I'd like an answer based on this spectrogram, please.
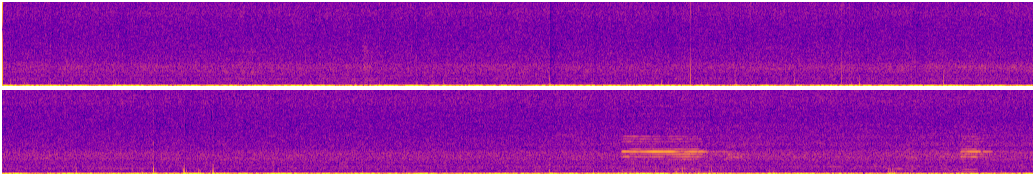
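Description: Mobile crane's engine running as it lifts a steel pontoon section: a steady low rumble with scattered clicks and knocks. A brief high-pitched tone sounds twice near the end.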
